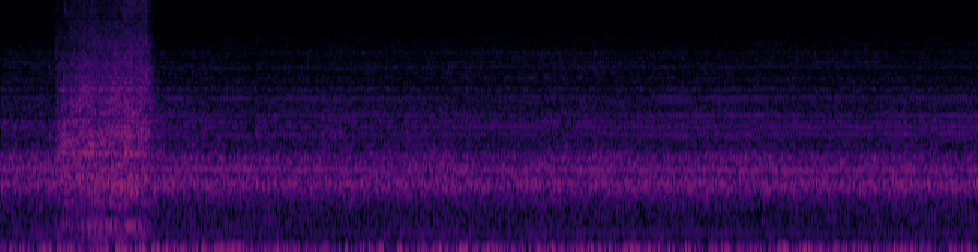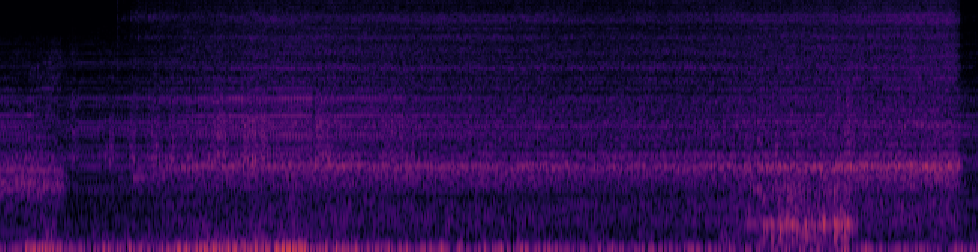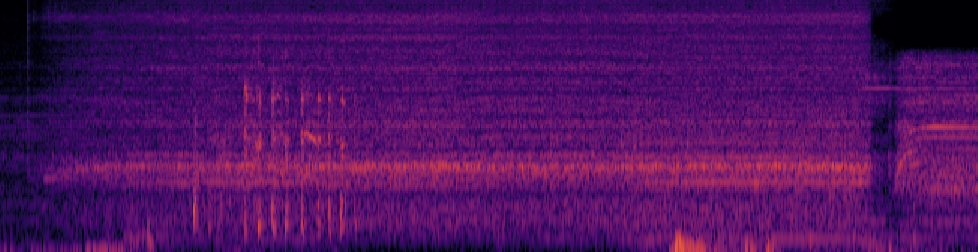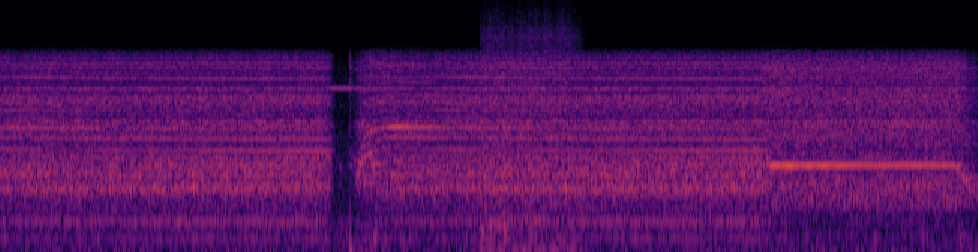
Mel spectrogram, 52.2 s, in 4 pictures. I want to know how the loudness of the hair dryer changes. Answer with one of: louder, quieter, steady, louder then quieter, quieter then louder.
louder.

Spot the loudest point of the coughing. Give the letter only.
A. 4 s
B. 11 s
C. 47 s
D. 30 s
D.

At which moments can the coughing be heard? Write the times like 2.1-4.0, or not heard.
28.6-30.9.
